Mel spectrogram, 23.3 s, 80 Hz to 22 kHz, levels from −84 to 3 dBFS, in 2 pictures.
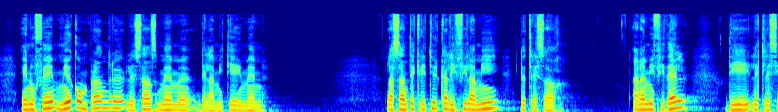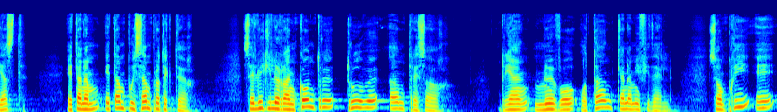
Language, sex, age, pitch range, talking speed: French, male, 50-69, 135-175 Hz, 115 wpm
